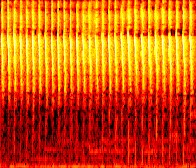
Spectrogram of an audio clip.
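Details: Hill prinia in lively song, kept for training fighting birds: quick, evenly spaced high chirps, roughly ten per second, forming a continuous rattling chatter over a soft low hum.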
